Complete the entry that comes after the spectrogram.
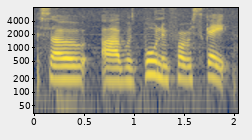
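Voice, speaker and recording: A woman's voice: mid-range voice, steady tone, moderate pace. A woman with a London accent in her thirties, chatting informally and using slang as a guest in a casual interview. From East London, England. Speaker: guest on a talk show.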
